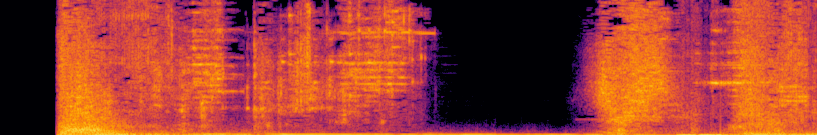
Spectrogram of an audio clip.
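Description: Intro sound effects: a sudden glass-shattering crash over a deep low rumble, followed by a second crash about three seconds in.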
